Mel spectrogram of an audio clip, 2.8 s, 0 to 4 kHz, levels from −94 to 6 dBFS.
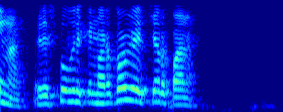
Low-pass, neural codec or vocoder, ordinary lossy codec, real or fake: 3.6 kHz; codec, 16 kHz, 1 kbps, FunCodec, trained on Chinese and English, 50 frames a second; AAC, 24 kbps; fake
